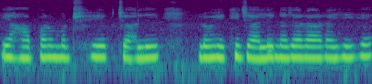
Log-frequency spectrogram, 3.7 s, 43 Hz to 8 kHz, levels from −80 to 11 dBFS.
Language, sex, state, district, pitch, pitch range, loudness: Hindi, female, Uttar Pradesh, Lalitpur, 225 Hz, 220-230 Hz, -13 LUFS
